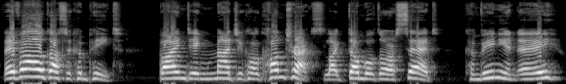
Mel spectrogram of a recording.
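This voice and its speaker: A woman voicing a gruff, suspicious old man with a growling, blunt, sardonic delivery in an audiobook. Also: high-pitched, moderate pace, pitched above the performer's own voice, natural voice.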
